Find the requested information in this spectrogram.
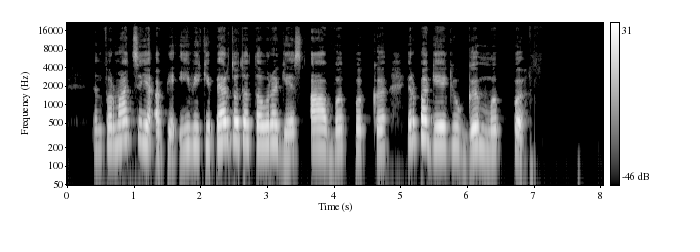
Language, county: Lithuanian, Marijampolė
